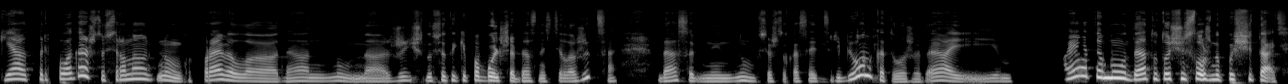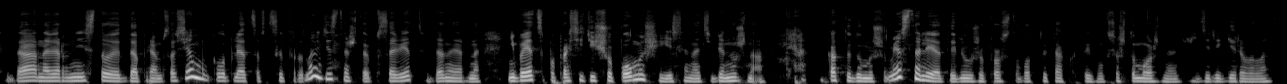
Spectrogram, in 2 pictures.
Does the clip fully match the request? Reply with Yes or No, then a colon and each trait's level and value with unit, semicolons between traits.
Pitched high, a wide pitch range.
No: medium, 160 Hz; wide, 6.0 semitones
